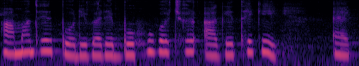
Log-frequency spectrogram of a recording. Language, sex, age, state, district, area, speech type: Bengali, female, 18-30, West Bengal, Jhargram, rural, spontaneous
